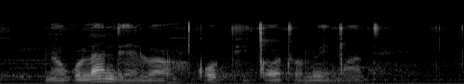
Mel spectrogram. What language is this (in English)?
Xhosa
